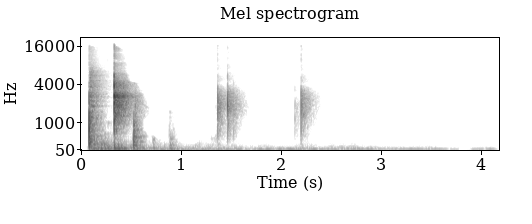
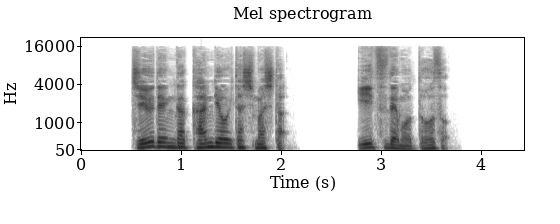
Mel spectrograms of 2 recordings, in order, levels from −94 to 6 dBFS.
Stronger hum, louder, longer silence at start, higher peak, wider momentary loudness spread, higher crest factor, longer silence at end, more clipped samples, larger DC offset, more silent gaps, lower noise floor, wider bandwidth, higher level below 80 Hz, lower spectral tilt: neither; second, -26 LUFS vs -14 LUFS; second, 0.05 s vs 0.5 s; about the same, -2 dBFS vs 0 dBFS; first, 26 LU vs 10 LU; first, 34 dB vs 16 dB; first, 1.95 s vs 0.8 s; neither; neither; neither; second, -71 dBFS vs under -90 dBFS; about the same, 16 kHz vs 16.5 kHz; second, -58 dBFS vs -46 dBFS; second, -2 dB/octave vs -4.5 dB/octave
